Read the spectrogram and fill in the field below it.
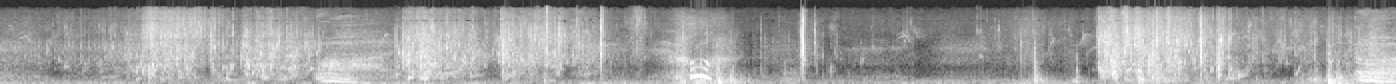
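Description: A hooked fish thrashes and splashes at the water's surface.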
